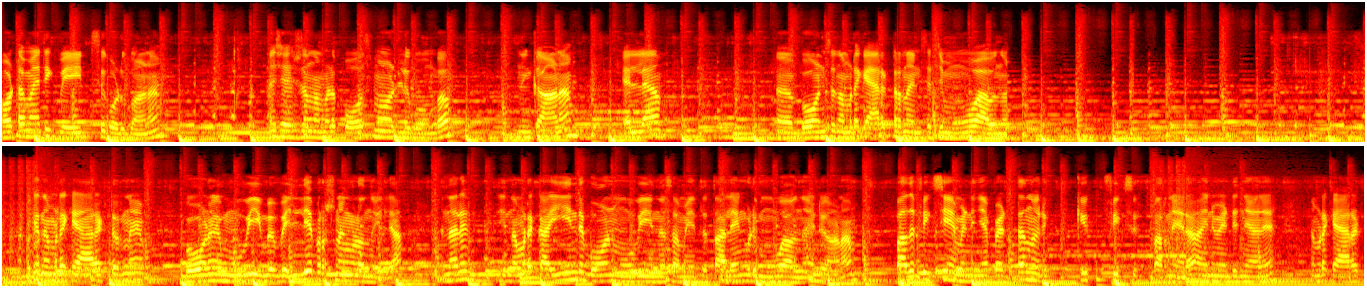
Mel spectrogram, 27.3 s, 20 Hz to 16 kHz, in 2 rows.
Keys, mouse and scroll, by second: 0.0-0.4 middle drag, 0.4 click, 1.1 KP_1, 1.7 r, 2.9 click, 3.1 r, 4.2-4.8 shift+middle drag, 4.8 r, 7.1 click, 7.4 r, 9.2 click, 9.5 r, 10.6 click, 10.9 r, 12.1-12.7 shift+middle drag, 12.7 click, 13.4 r, 14.6 click, 14.9 r, 15.8 click, 16.0 r, 17.1 click, 17.4 r, 18.2 r, 19.7 shift+middle click, 20.1 r, 20.6 click, 20.8 r, 23.2 click, 23.5 r, 24.7 click, 26.0 Tab.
